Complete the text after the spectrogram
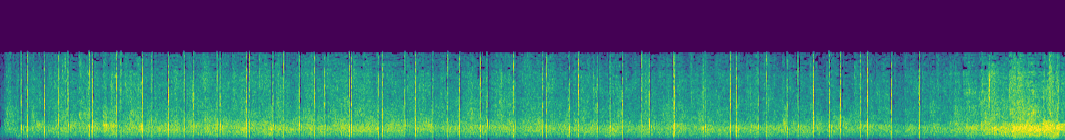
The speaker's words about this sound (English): So if I may just deviate and ask the audience to join me in a round of applause to my institution that I think made all the difference in my career, my life, my way of thinking, and this round of applause is to LSE.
